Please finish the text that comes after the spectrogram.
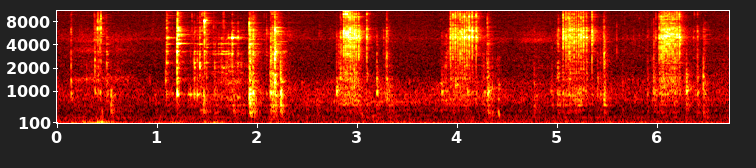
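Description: Socket wrench with an extension ratcheting a bolt into a crash cage on a Yamaha FZ-07 motorcycle, heard as several short bursts of clicking separated by pauses, close and fairly quiet, with no talking.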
